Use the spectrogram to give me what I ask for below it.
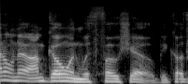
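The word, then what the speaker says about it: Faucheaux: because it's f-a-u-c-h-e-a-u so i'm going with that cajun type pronunciation yeah i know even though he's even though he's from ohio i'm still going with yeah i'm going to church it up a little bit and go with fosho hey it sounds nice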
